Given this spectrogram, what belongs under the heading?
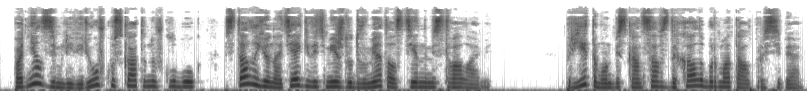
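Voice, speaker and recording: Gentle storybook narrator reading a fairy tale, even mid voice. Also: medium pitch, no echo.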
